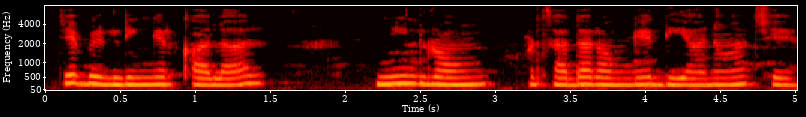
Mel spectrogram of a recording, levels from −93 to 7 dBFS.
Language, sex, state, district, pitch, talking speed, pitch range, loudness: Bengali, female, West Bengal, Dakshin Dinajpur, 240 Hz, 130 wpm, 235-250 Hz, -37 LUFS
